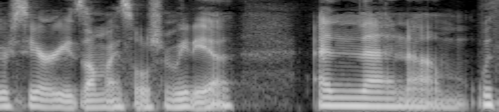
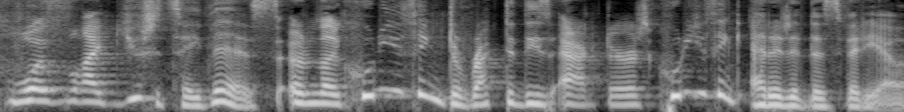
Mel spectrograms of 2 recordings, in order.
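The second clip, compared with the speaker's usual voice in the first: mock outrage; 3 semitones higher than usual. Mock outraged retort, laughing.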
